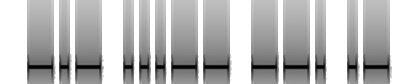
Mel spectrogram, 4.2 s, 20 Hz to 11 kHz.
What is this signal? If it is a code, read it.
Morse code, heard as a keyed tone, about 15 wpm, 700 Hz. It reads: K3GA
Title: USA Callsign DE Callsign - 4 Characters - 15wpm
